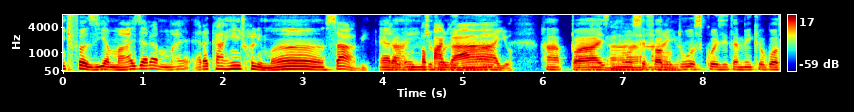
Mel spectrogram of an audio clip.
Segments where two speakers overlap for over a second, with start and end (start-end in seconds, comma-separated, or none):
4.0-5.5, 6.4-7.8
